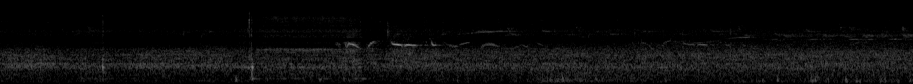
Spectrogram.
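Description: Steady outdoor background hiss, with a bird chirping in a quick run of notes about three and a half seconds in.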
